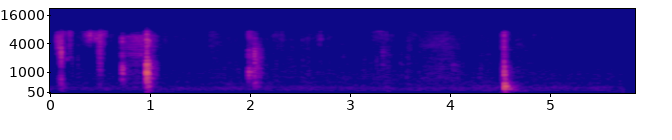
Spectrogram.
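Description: Stylus on a tablet's glass screen: a few sharp taps, the loudest about a second in and again about four and a half seconds in, with short soft scratchy strokes between the first taps.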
